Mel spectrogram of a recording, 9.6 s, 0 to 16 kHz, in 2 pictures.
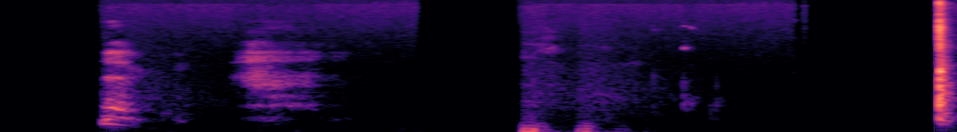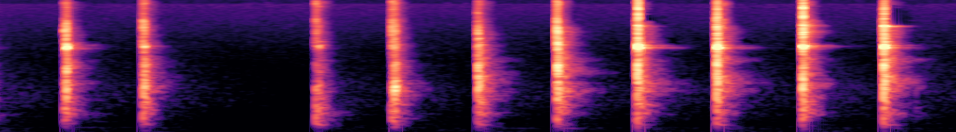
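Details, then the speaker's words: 1993 Harley-Davidson Sportster 883 Evo, sitting about 15 years, on a booster that shows good power: sharp dry uneven clicks about two a second with no cranking; suspected worn-out starter solenoid. "Huh. Sounds like the starter solenoid is pretty well shot."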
